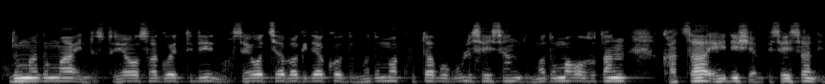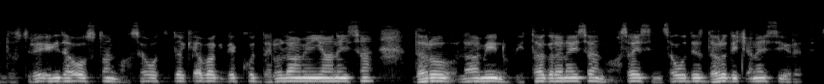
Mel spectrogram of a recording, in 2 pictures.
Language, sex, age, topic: Gamo, male, 18-24, agriculture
